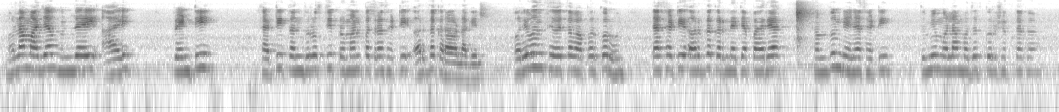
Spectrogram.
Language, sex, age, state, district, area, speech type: Marathi, female, 60+, Maharashtra, Wardha, urban, read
